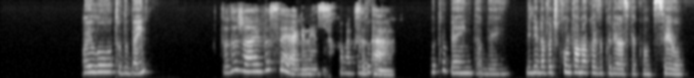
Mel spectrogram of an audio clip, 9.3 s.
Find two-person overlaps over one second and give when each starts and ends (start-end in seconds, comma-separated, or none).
none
